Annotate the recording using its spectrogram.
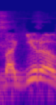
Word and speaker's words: Багира: Багира, несомненно, мужское имя, и Багира в этой... – Багир и Багирах — это мужское имя, да. Но H не читается, да, поэтому Багира.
